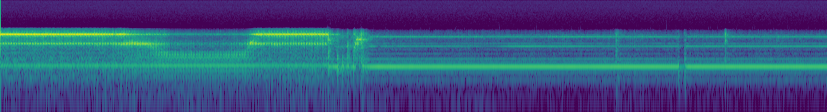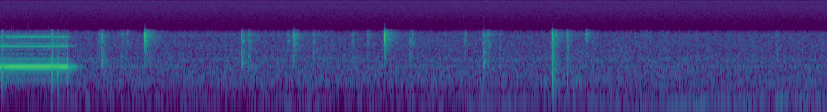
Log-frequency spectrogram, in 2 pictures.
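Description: A circuit-bent answering machine's speaker puts out a loud glitched electronic drone of several steady tones at once. The drone shifts twice and cuts off suddenly about nine seconds in. A few faint sharp clicks follow.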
